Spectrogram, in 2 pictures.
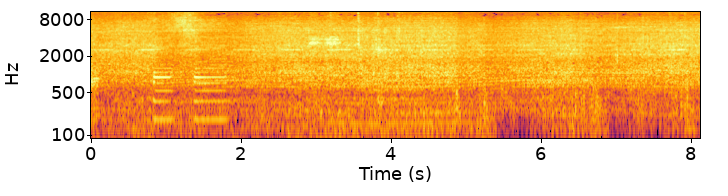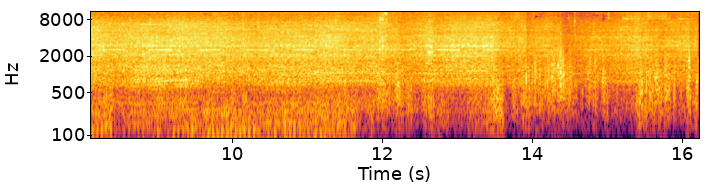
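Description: Rocks and rubble slide out of a truck bed and crash down with a loud rattling roar.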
